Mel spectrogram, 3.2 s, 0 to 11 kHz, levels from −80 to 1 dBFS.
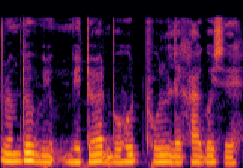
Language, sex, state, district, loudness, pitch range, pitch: Assamese, male, Assam, Sonitpur, -17 LUFS, 130-140 Hz, 130 Hz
